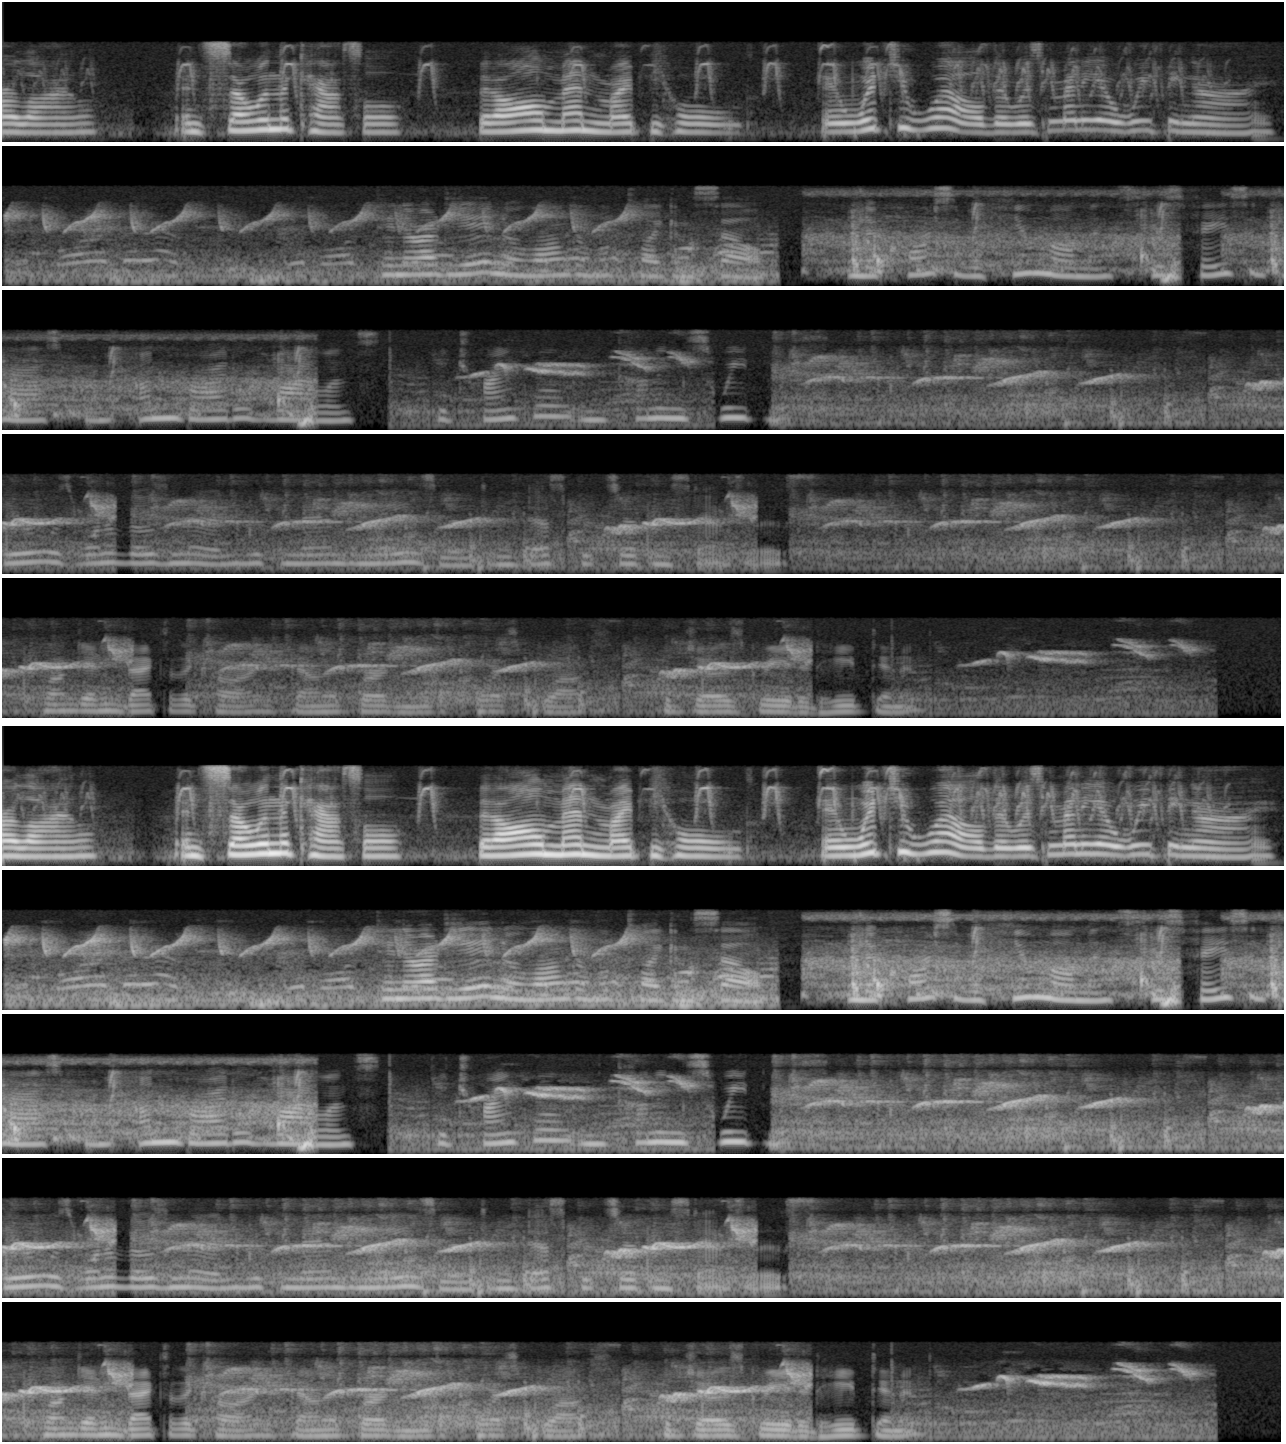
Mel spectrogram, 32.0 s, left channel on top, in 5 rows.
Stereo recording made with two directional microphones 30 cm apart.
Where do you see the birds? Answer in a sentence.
You can hear the birds on the right.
